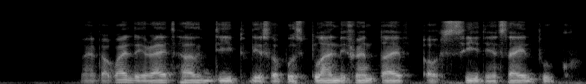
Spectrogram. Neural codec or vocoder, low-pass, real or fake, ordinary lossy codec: codec, 16 kHz, 2 kbps, FunCodec, trained on Chinese and English, 25 frames a second; none; fake; none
